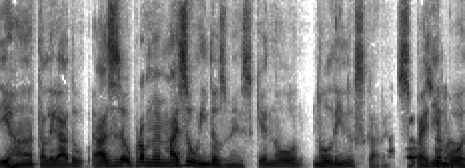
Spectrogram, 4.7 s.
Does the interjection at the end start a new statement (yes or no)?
no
